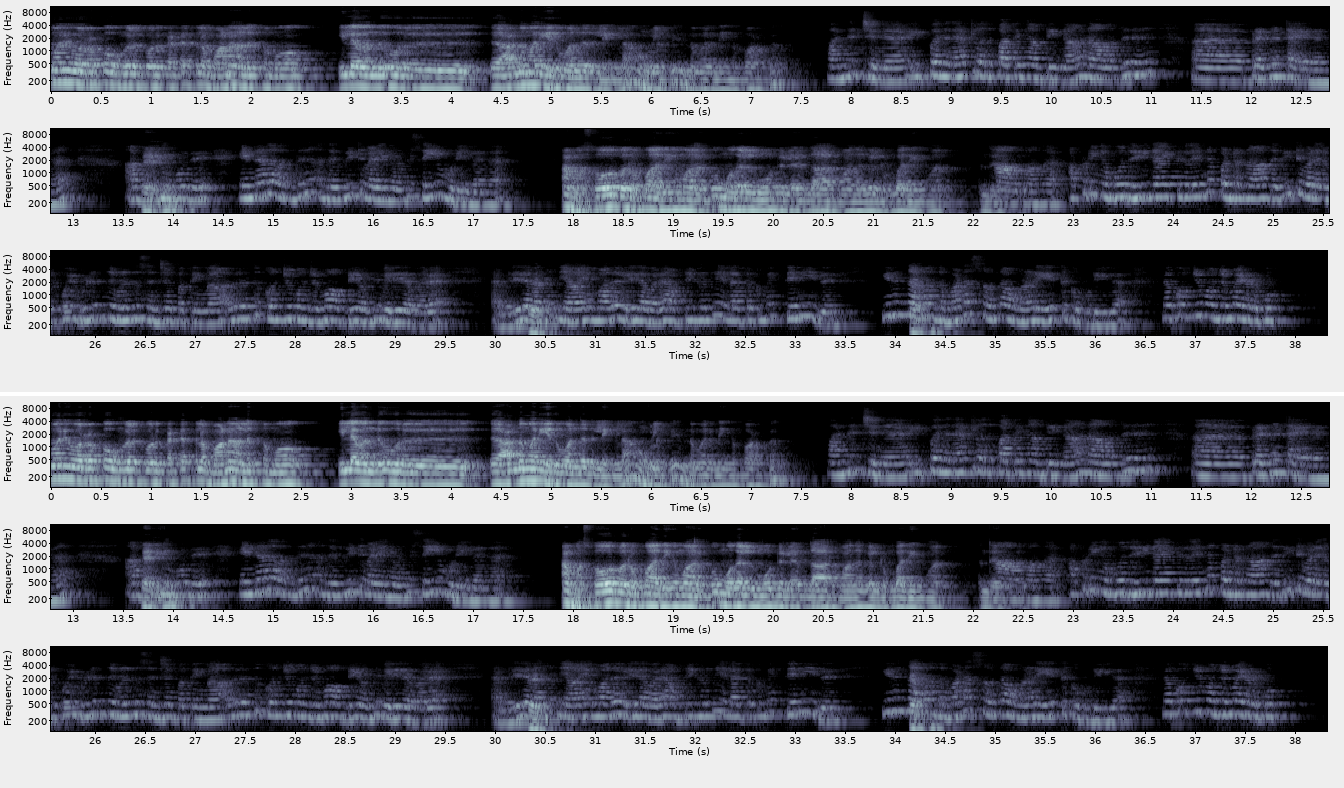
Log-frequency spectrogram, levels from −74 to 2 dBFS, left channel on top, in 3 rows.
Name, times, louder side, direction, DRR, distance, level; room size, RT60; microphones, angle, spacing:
voice 1, 0.0-2.5 2.9-7.3 13.7-14.0 17.9-21.7 22.1-22.3 30.3-30.5, right 2 dB, 35° right, 1 dB, 0.5 m, -24 dB
voice 2, 7.8-17.3 22.2-37.8, left 2 dB, 15° left, -5 dB, 0.6 m, -35 dB
3.2 x 2.7 x 2.8 m, 0.74 s
head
